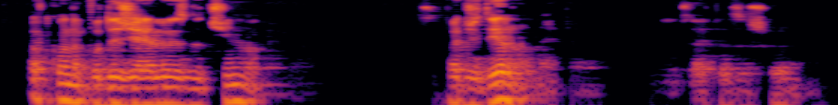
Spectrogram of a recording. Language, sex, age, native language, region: Slovenian, male, 30-49, Slovenian, Southeast Slovenia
